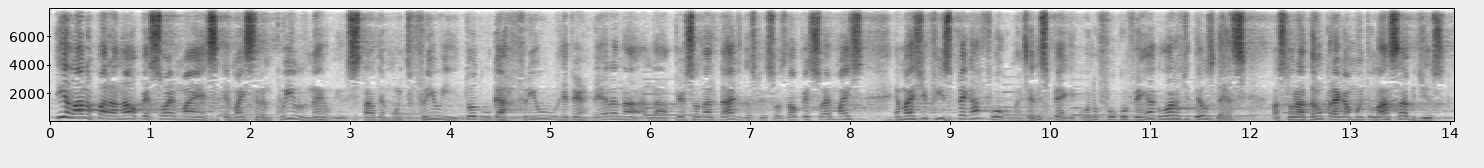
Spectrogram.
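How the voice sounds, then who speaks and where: A man preaching a sermon to a live congregation, telling humorous stories and swinging from hushed asides to shouted lines. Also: sits high, expressive, brisk. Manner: humorous storytelling. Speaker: pastor. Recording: long hall reverb with music underneath.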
